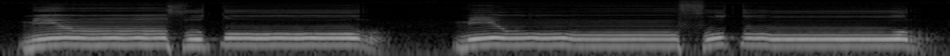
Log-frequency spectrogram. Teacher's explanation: Fa itu adalah huruf tipis, maka dengungnya harus tipis apapun harokat sebelumnya. Kalau dengungnya tebal, maka menyalahi daripada kaedah ilmu tajwid.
